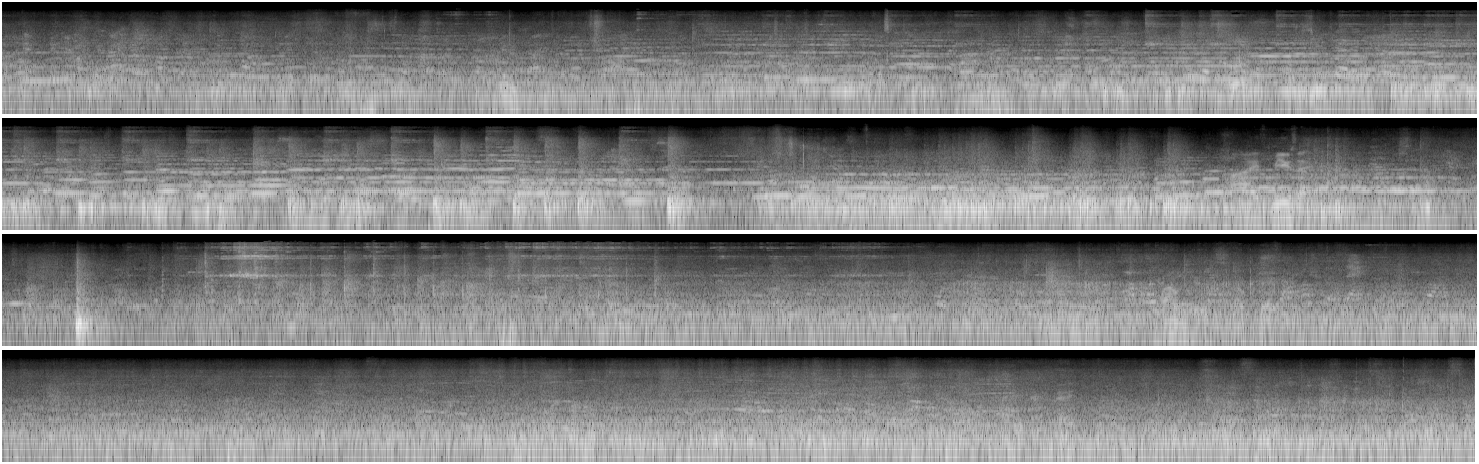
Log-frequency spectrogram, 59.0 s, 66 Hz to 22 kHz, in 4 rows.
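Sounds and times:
travellers talking indistinctly: 0:00.0 - 0:58.9
wheeled suitcases rolling: 0:00.0 - 0:58.9
brass band playing: 0:05.7 - 0:29.6
drums: 0:11.0 - 0:29.2.

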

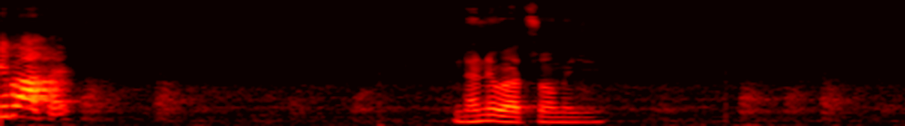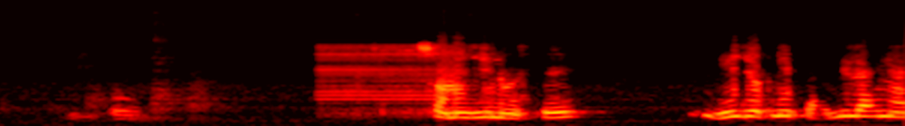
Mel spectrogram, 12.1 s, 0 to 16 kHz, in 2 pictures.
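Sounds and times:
man speaking: 0:03.0 - 0:04.1, 0:08.9 - 0:10.0, 0:10.6 - 0:12.0.

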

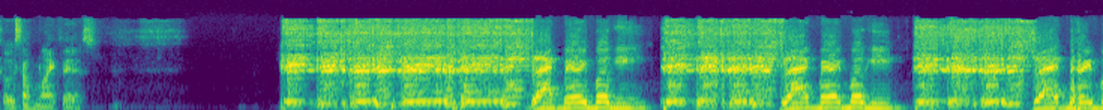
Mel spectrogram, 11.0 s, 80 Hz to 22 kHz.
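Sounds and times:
harmonica boogie riff: 0:02.8 - 0:11.0.

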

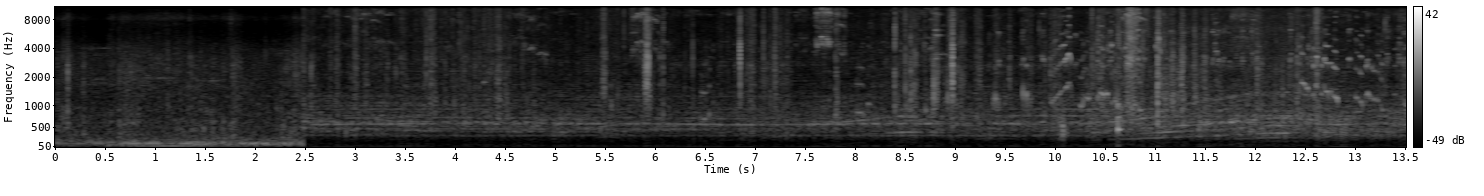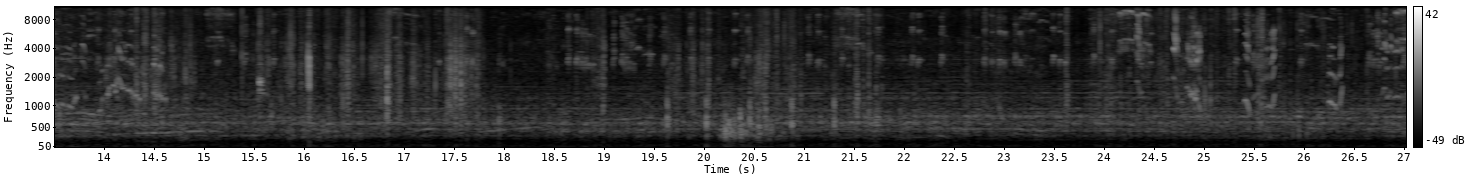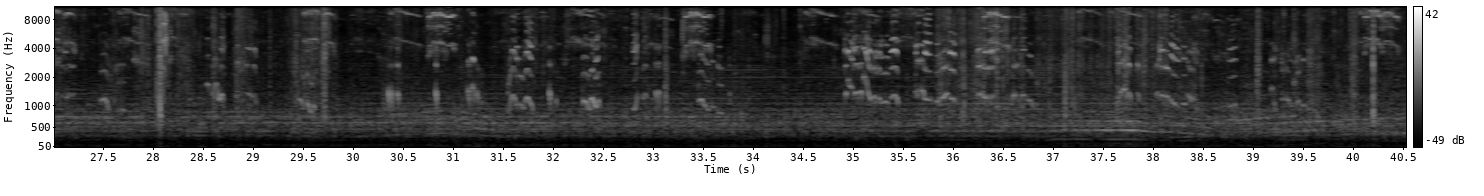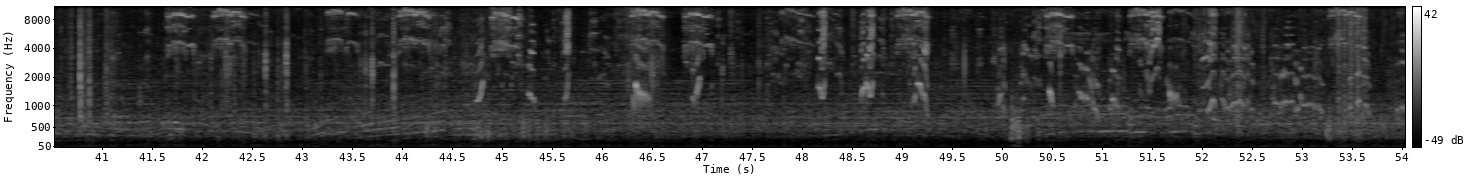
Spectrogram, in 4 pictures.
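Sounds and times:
plastic sacks rustling: 0:00.7 - 0:12.7
sticks crackling and snapping: 0:02.5 - 0:13.5, 0:14.2 - 0:17.9, 0:27.8 - 0:29.8, 0:39.0 - 0:41.2.

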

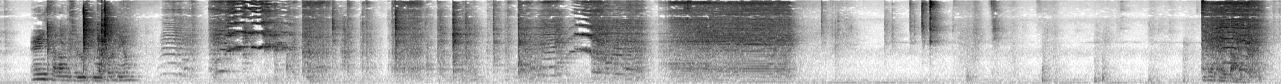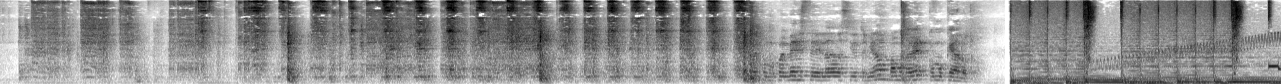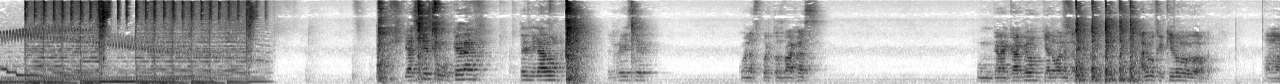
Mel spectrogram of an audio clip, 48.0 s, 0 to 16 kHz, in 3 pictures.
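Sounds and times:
background music with steady beat: 0:28.6 - 0:35.5.

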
